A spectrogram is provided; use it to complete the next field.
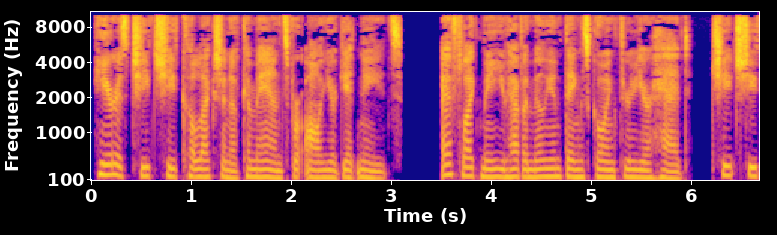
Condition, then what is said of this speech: None; typical speech.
